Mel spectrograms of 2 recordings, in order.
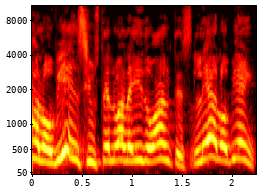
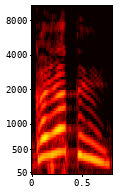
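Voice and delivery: higher soft put-on voice; cállate; 5 semitones higher, 12 dB quieter than usual. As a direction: shush him quietly and high. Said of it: "le decía yo". ("cállate" agudo y suave)

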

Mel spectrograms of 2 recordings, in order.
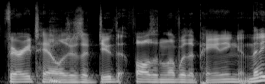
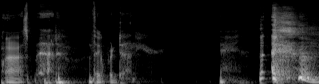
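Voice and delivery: whisper; 5 semitones lower, 6 dB quieter, much slower than usual. Real, not acted. Giving up on bad meme.

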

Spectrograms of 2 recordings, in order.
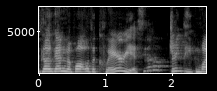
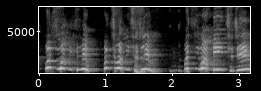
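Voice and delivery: much higher, louder, laughing mock exasperation; exasperated mum; 14 semitones higher, 4 dB louder, much faster than usual. Mum asked to check on crying student, mock exasperated. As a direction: throw up your hands like a fed-up mum.

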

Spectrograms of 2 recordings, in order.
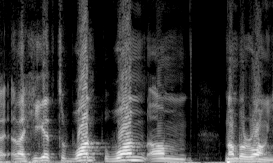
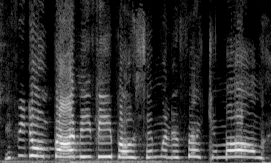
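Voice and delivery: put-on little kid voice. Mocking the kid prank caller to his friend, squeaky kid voice. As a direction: squeak it like a five-year-old. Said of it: "like a five-year-old kid".

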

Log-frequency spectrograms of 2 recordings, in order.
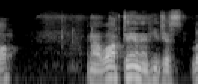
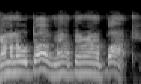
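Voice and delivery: put-on weary old dog; 7 semitones higher than usual. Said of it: "It's like".

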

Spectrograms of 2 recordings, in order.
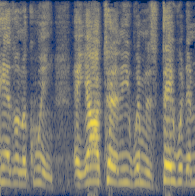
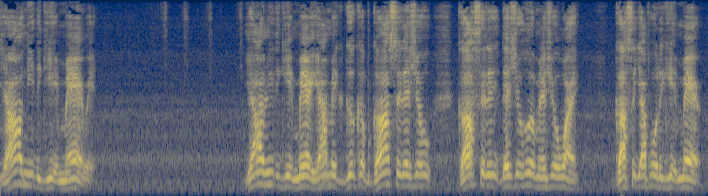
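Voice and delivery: low, hushed meddler's voice; mock church matchmaker; 6 semitones lower, 7 dB quieter than usual. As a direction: drop low and soft, imitating busybodies pairing people off. Acts out pushy church matchmakers.

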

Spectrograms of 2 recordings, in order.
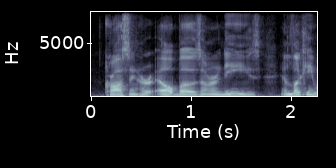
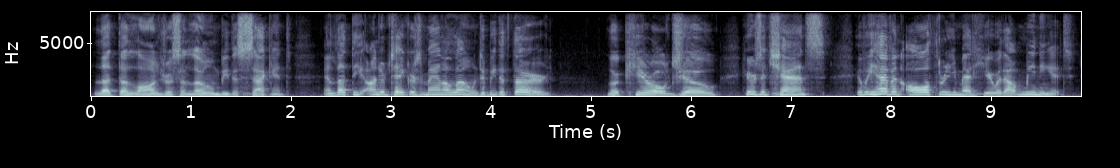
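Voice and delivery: higher-pitched woman's voice, lightly acted; brash charwoman; 8 semitones higher than usual. First woman greets old Joe at his shop, brash. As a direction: hail an old acquaintance in a higher voice.

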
